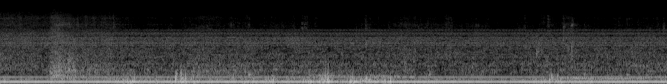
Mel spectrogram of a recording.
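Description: Steady low drone of a fishing boat's engine running at an even speed.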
